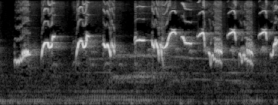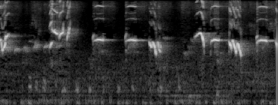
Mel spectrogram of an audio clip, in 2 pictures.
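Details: Young Oriental magpie-robin pouring out a continuous, varied song of quick twisting whistles, sharp clicks and dropping slurs, delivered in rapid clusters with barely a break.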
